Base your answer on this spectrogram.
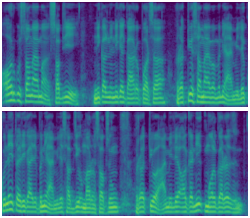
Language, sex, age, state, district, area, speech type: Nepali, male, 60+, West Bengal, Jalpaiguri, urban, spontaneous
